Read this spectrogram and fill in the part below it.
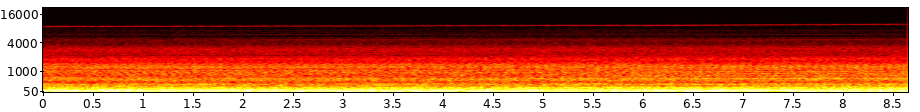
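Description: Tyres roll and hum on the road.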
